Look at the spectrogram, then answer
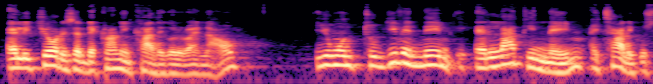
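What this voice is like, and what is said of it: Italian accent. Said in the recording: “my Italian accent, people not always understand what I'm saying”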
